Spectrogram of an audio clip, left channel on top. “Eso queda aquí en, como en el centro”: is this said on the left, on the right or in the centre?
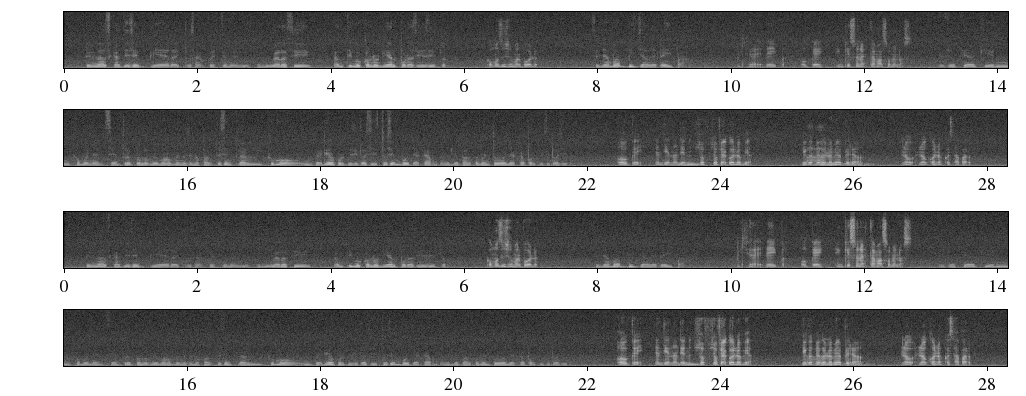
Left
